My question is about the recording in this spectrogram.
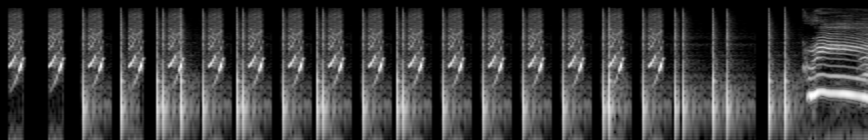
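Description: Cartoon popping sound effects as balls shoot out of the holes of an animated toy popper: short plops that glide upward in pitch, repeated about three times a second. They change to shorter clicks near the end and then stop.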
